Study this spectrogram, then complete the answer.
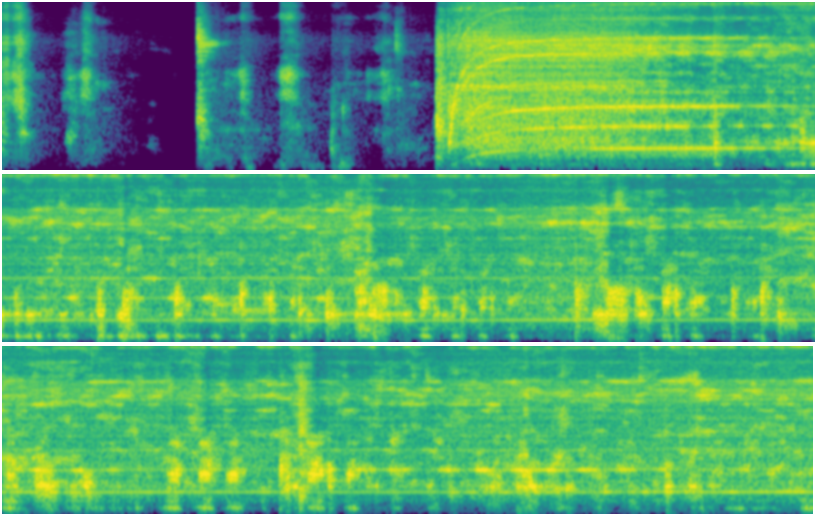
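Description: A steady electric hand mixer whirs loudly as it beats coconut macaroon batter in a bowl, running continuously after a few brief knocks at the start, with occasional scraping against the bowl.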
